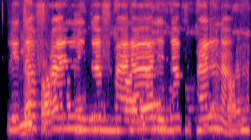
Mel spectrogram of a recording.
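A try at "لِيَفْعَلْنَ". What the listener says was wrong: আবার লিতাফআলনা বলতেছেন কেন? লিয়াফআলনা এখানে দেখেন ইয়া মানে হচ্ছে সে একজন পুরুষ, এখানে ইয়া মানে হলো সে, কিন্তু এখানে সে না, কারণ এখানে দ্বিবচন হয়ে গেছে, এই জন্য তারা দুজন পুরুষ। এখানে দ্বিবচন করা হয়েছে কি আলিফ মাদ দিয়ে।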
